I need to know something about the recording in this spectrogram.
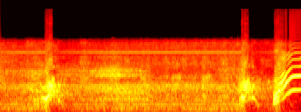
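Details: Neighbourhood dogs barking in the distance while two pet dogs play in a yard, unbothered. Two short, sharp bark bursts stand out against steady background hum, followed by a rising, whiny voice near the end.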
